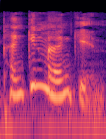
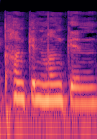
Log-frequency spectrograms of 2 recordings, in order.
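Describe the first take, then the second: First: It is said in a doting, cooing mom voice. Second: It is said in a flat, plain voice. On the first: It sounds loving and motherly. The speaker calls it right. "You have to say Punkin Munkin" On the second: It just sounds silly. The speaker calls it wrong. "You can't just say Punkin Munkin. That sounds silly"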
